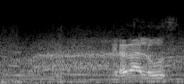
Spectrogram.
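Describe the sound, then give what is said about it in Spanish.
Many racing cars in a video game drone steadily with layered engine tones, then a loud, wavering tire skid squeals for about half a second near the end before the engines carry on; the game's tire sounds were recorded at the Le Mans track. “20 días el tío grabando sonido de neumáticos en la pista de Le Mans”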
